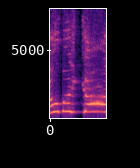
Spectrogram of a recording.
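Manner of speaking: very high, loud, panicked freak-out. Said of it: "people were freaking out going".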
